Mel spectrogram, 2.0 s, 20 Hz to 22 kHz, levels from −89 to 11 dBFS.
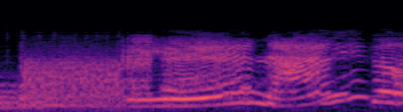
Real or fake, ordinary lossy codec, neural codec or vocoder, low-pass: fake; none; codec, 16 kHz, 16 kbps, FreqCodec, larger model; none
